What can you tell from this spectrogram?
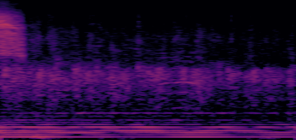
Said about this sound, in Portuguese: Pode aplaudir o Senhor, querido. Glória a Deus. Glória a Deus.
